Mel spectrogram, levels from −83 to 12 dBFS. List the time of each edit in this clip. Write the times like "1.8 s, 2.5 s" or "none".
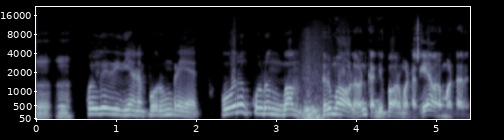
2.1 s, 3.5 s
